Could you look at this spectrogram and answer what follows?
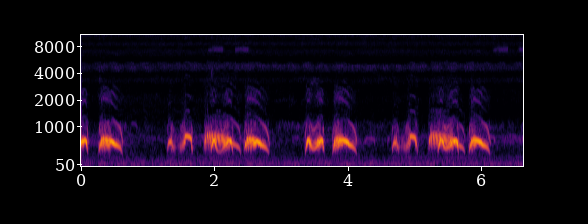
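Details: Spotted dove cooing for use as a trapping lure: repeated clusters of soft, rounded coos, some notes drawn out and falling, delivered in quick succession with faint high chirps audible.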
